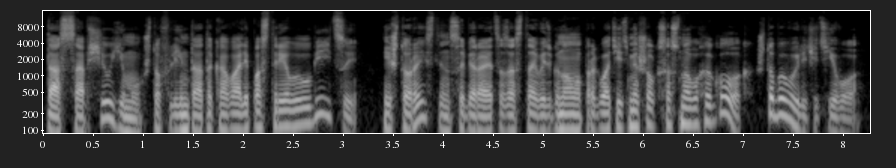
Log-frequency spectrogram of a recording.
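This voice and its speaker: A man narrating an audiobook with expressive storytelling. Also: on the low side, brisk, hardly any pauses, no room sound.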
